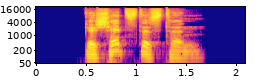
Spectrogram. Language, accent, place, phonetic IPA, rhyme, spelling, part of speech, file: German, Germany, Berlin, [ɡəˈʃɛt͡stəstn̩], -ɛt͡stəstn̩, geschätztesten, adjective, De-geschätztesten.ogg
- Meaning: 1. superlative degree of geschätzt 2. inflection of geschätzt: strong genitive masculine/neuter singular superlative degree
